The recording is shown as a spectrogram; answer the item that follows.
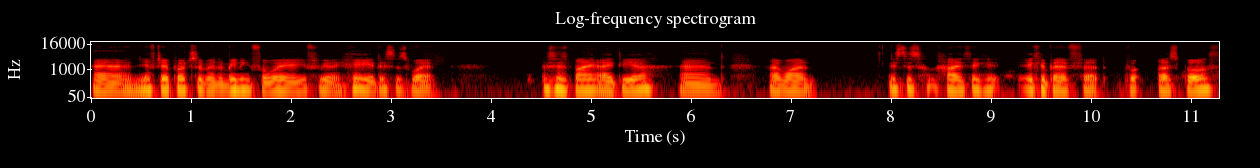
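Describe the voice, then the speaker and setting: A soft-spoken man talks at a moderate pace, leaving long, frequent pauses. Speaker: author and vlogger. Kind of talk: casual monologue vlog. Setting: self-recorded video. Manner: halting, pauses mid-sentence.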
